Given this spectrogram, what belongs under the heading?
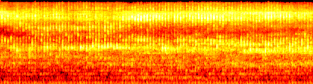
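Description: A tractor engine idling with a steady low rumble and constant mechanical hum, no voices.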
